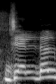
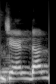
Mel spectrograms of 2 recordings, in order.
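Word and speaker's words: Kjeldahl: serum protein estimation are gelal method K is silent here K is silent the pronunciation is gelal Method and we have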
